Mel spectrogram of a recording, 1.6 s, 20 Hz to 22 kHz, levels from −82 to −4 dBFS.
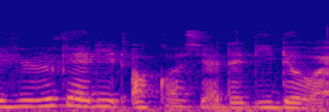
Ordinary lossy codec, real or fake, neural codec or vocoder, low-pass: none; real; none; 7.2 kHz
